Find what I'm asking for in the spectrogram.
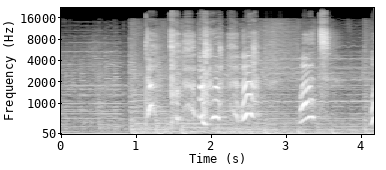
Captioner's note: gasp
